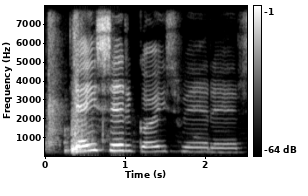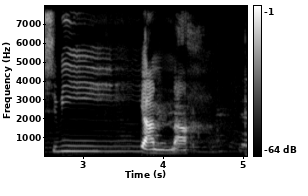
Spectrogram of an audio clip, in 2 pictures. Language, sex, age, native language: Icelandic, female, 9, Icelandic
